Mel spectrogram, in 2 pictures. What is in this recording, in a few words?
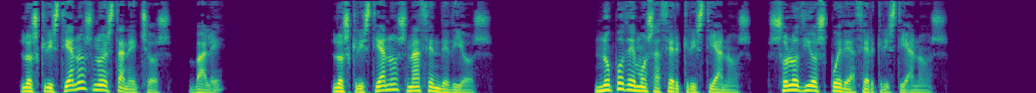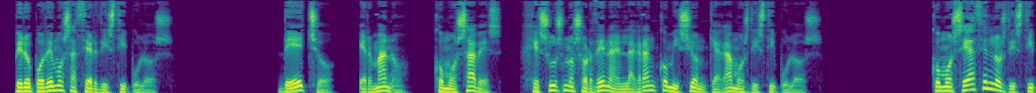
spanish es-ES; Neural; AlvaroNeural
